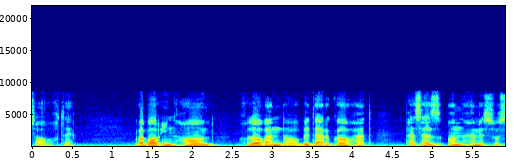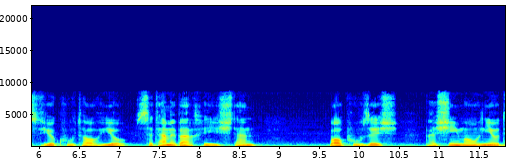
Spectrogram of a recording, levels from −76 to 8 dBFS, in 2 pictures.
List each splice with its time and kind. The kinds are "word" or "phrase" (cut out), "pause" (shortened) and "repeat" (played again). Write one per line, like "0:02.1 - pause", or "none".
0:10.8 - word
